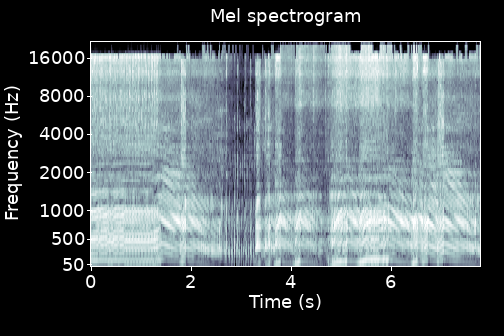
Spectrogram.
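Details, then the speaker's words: Stihl 038 Magnum chainsaw, long parked, bench running; revs up crisp, but each return to idle sounds burbly and slow to settle, really rich (leaning it out went too lean, with off-idle stumble): rich return to idle. "This saw it sounds crisp. It's revving, but listen to how it comes back down idle. It sounds really rich."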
